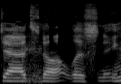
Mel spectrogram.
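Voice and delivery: ordinary talk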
